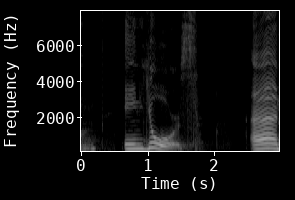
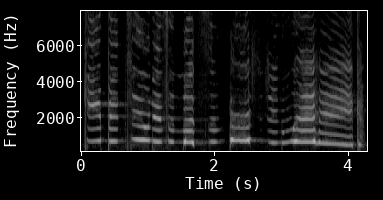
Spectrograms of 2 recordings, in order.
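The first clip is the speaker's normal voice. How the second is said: crying-out voice; 4 dB louder than usual. Acted. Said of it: "seems to cry out".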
